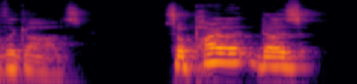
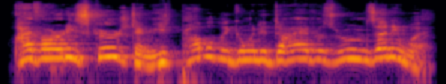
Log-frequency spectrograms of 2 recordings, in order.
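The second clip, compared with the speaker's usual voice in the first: pleading Pilate; 8 semitones higher than usual. Acted.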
